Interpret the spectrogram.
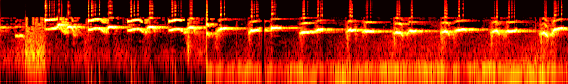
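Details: Male cockatiel singing excitedly to stimulate a female to mate and breed: repeated whistled phrases with rising, wavering notes, about two per second, delivered in a steady series; faint low hum underneath in the later part.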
